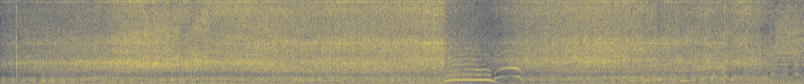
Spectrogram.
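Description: Light aircraft engine running with a steady, unchanging drone. About six seconds in, a man's voice gives one rising-and-falling whoop over it.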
